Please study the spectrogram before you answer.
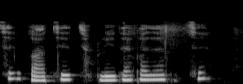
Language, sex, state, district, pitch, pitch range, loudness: Bengali, female, West Bengal, Malda, 215 Hz, 195-260 Hz, -23 LUFS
